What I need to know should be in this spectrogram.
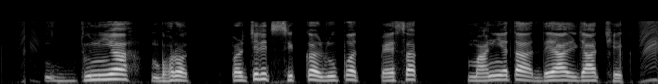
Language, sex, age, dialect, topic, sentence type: Magahi, male, 25-30, Northeastern/Surjapuri, banking, statement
